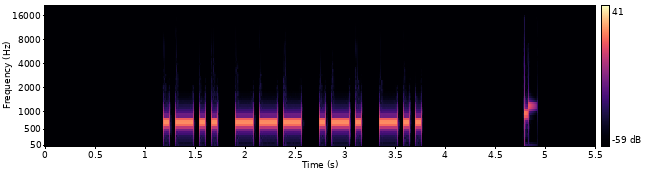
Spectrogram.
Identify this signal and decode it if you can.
Morse code, heard as a keyed tone, about 20 wpm, 700 Hz. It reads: LORD
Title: Build A Word - 2 Letters At A Time - 4-Letter Words - 20wpm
